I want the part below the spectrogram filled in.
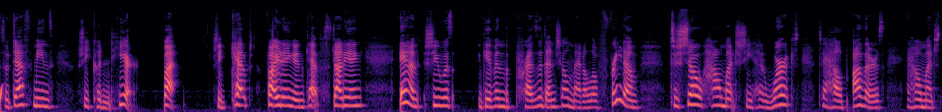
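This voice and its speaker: A woman teaching an English lesson, patiently explaining words and having learners repeat them after her. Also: sits high.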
